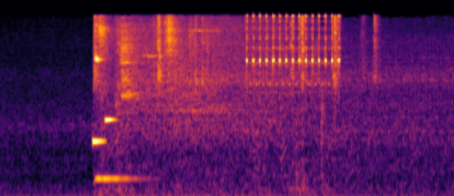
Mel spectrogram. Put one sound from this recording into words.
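Bus doors open with a sharp pneumatic hiss.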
